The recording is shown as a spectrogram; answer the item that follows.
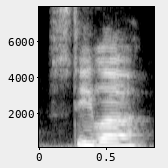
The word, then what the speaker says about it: Stila: No, Stila.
